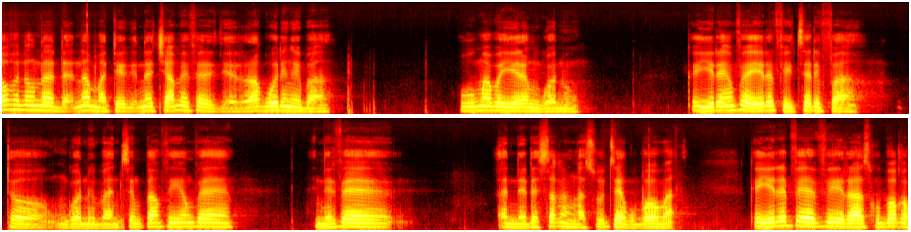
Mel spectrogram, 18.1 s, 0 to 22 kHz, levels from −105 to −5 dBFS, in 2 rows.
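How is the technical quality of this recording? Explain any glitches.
The recording has one persistent fault across the whole clip.

Overlap-add ripple, throughout: the speech was split into windowed frames and rejoined with overlaps that don't sum evenly, so level swings by about 6 dB once per frame, around 200 times a second, producing a metallic buzz with extra tones around each note.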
